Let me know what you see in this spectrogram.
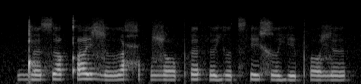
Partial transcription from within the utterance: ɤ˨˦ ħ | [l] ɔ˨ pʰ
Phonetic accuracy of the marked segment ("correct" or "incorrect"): incorrect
